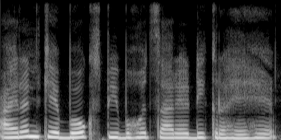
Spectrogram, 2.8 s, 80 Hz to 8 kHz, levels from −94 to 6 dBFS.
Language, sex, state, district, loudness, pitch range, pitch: Hindi, female, Arunachal Pradesh, Papum Pare, -14 LUFS, 235-255 Hz, 245 Hz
